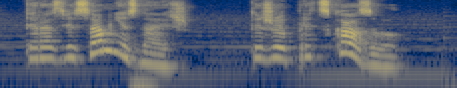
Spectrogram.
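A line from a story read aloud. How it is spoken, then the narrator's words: Uncertain. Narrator (Russian): Неуверенно произнесла Эльвира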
